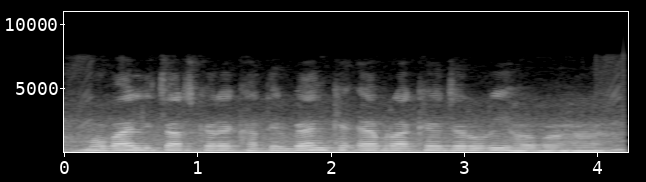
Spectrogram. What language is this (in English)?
Maithili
